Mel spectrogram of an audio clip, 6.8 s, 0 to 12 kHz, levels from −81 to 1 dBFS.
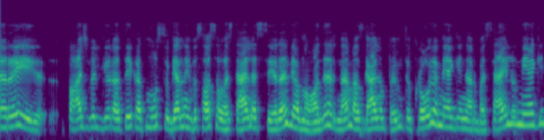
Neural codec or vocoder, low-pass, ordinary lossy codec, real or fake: none; 7.2 kHz; Opus, 64 kbps; real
